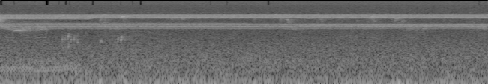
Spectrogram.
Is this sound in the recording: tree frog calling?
yes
